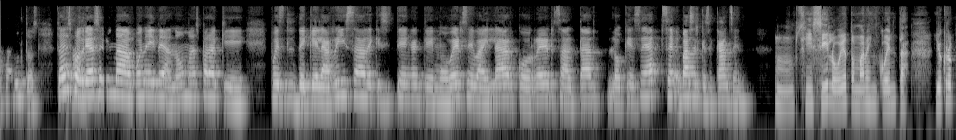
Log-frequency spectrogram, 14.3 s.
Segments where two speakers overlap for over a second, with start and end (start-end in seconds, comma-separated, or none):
none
